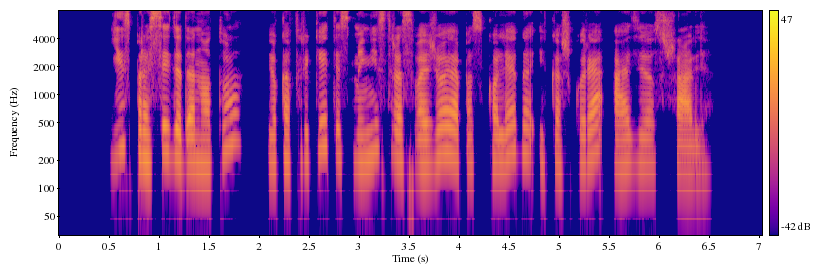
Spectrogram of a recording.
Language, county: Lithuanian, Vilnius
